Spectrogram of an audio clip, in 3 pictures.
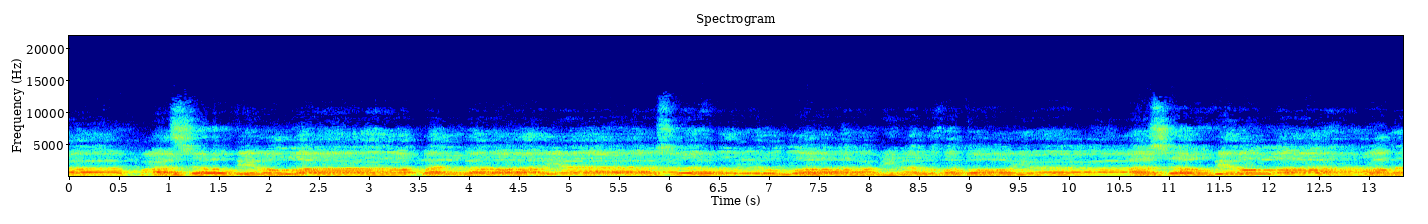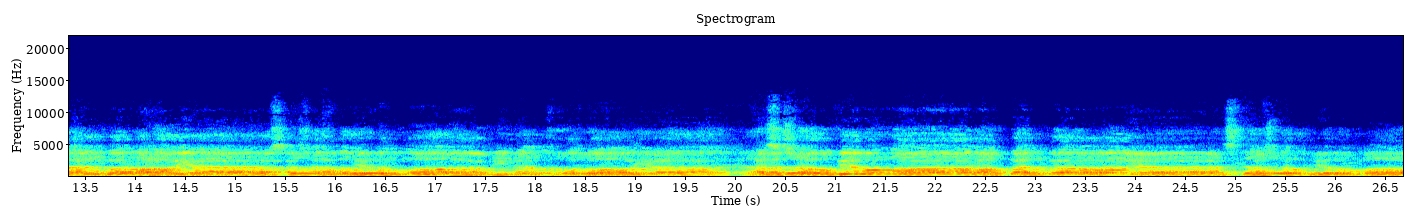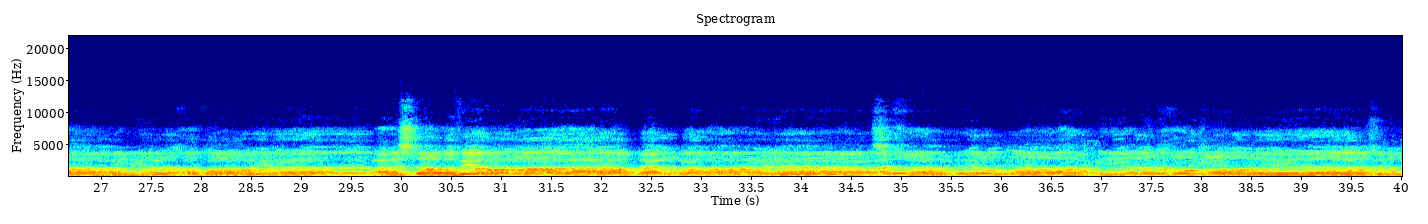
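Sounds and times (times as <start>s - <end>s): men chanting into microphones: 0.0s - 40.0s.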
